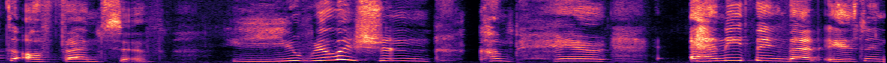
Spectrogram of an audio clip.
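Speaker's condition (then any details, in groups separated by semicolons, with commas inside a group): Cerebral palsy, severe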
